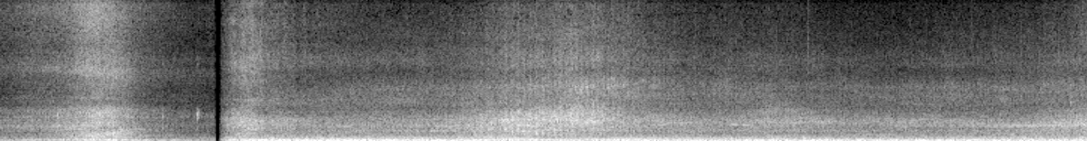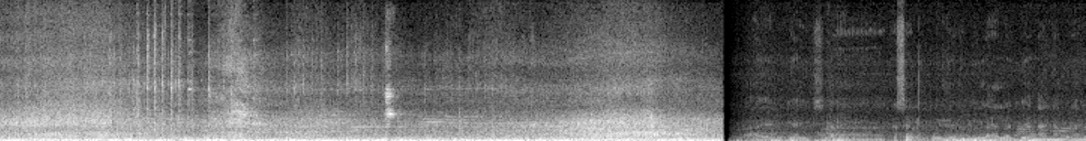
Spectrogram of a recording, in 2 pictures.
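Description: Car driving to a wedding as the couple's hired service vehicle, a steady loud road and engine rumble running continuously for about sixteen seconds before cutting off to quieter interior sounds.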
